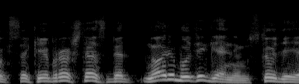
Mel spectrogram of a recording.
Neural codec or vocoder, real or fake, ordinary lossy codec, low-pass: autoencoder, 48 kHz, 128 numbers a frame, DAC-VAE, trained on Japanese speech; fake; AAC, 32 kbps; 10.8 kHz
